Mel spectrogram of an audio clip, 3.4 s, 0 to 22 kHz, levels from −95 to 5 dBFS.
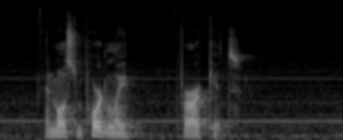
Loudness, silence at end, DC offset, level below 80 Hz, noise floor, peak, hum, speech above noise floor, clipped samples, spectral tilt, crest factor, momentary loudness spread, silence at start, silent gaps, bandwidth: -39 LUFS; 1.05 s; under 0.1%; -74 dBFS; -64 dBFS; -18 dBFS; none; 26 dB; under 0.1%; -5 dB/octave; 22 dB; 13 LU; 0.45 s; none; 16 kHz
